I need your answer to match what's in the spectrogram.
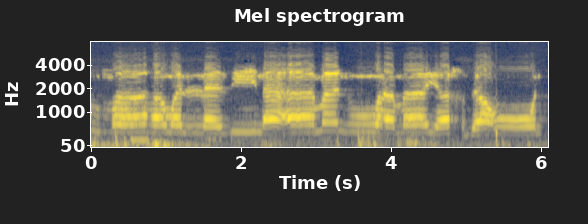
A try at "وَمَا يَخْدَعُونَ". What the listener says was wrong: Yang tu mungkin orang Johor, orang Jawa ni dia tak boleh nak keras sikit. Kalau boleh keraskan sikit tu. Wa ma yakhda'u.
